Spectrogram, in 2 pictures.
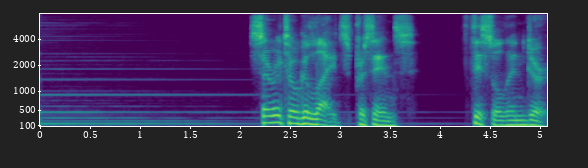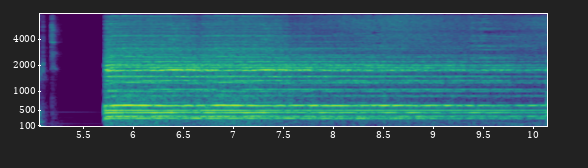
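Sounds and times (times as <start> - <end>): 
speech: 2.1 - 5.3
rail car rumble: 5.7 - 10.1
train whistle blast: 5.7 - 10.1.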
